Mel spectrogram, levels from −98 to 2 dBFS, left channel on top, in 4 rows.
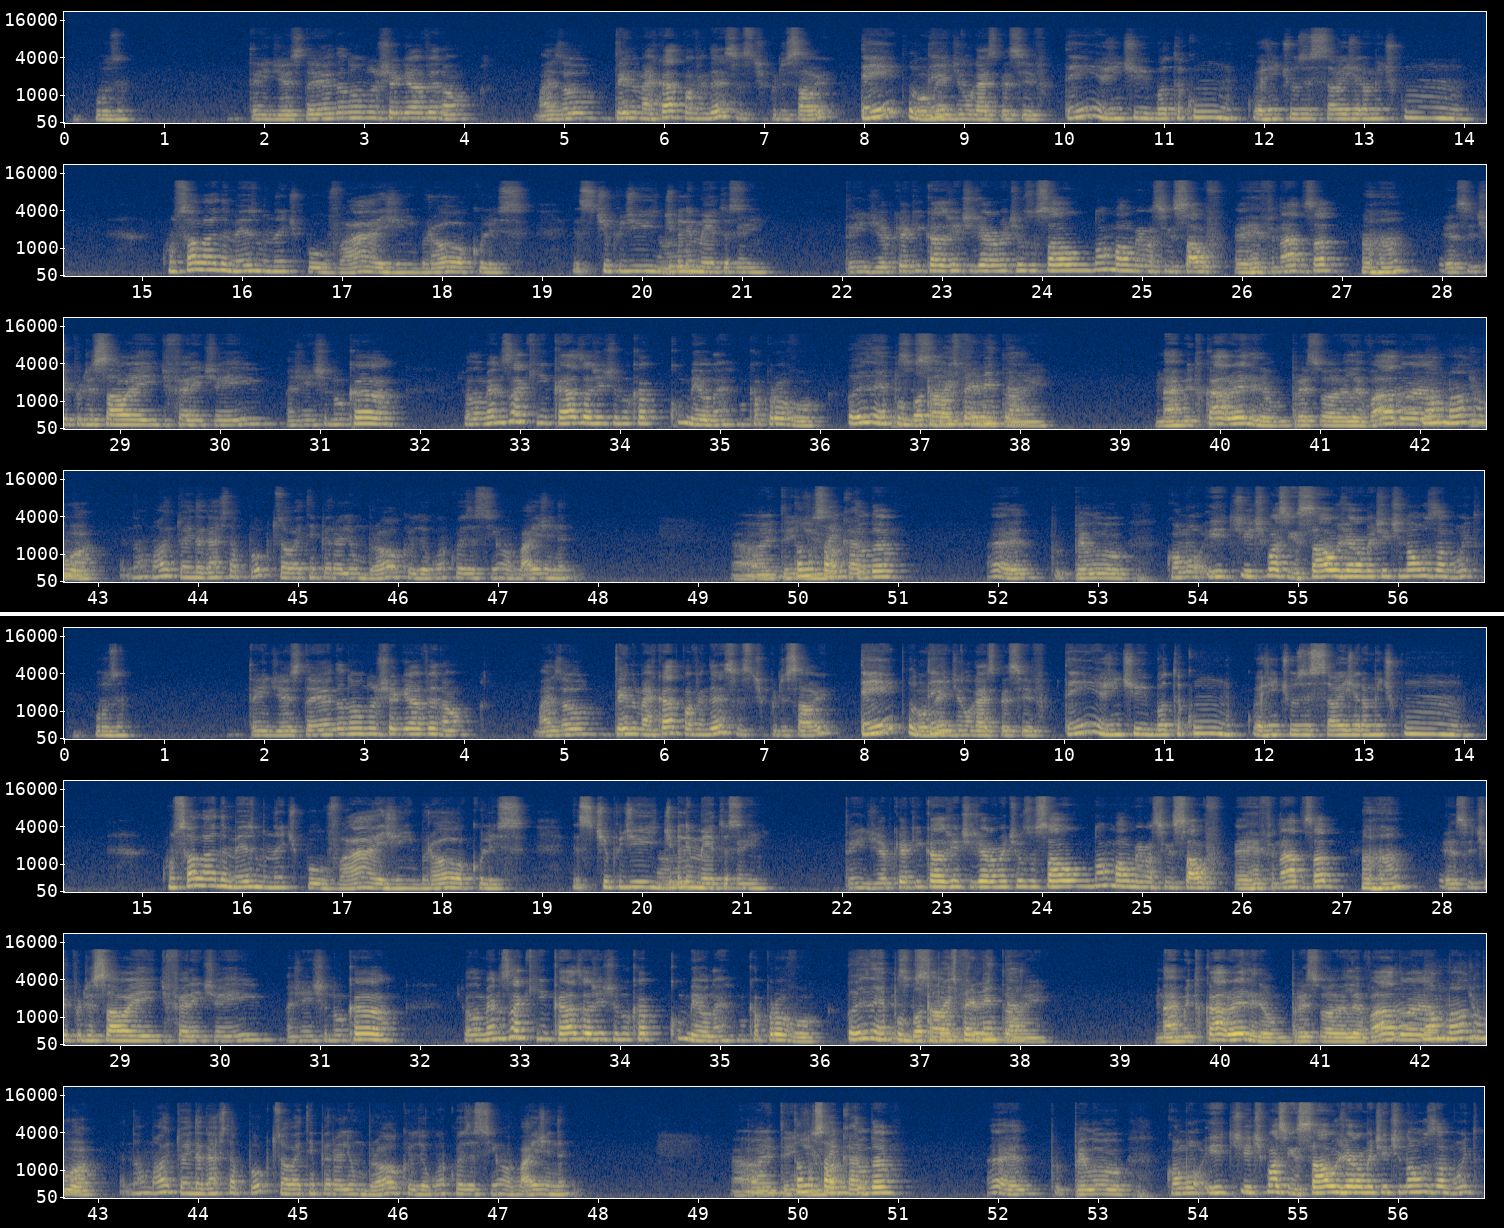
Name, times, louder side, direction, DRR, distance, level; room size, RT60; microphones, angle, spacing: voice 1, 0.3-0.6 8.0-8.9 10.0-14.0 15.3-18.8 19.3-21.2 27.2-27.6 36.3-38.1 41.6-42.9 43.3-47.7 49.5-50.7, right 2 dB, 80° right, 1.1 m, -25 dB
voice 2, 1.8-4.0 4.7-7.6 8.5-9.8 20.1-21.1 22.0-26.9 28.0-31.7 32.4-34.3 34.6-35.9 36.9-38.2 39.3-42.9 49.3-50.9 51.9-53.3 53.7-56.8, right 2 dB, 45° right, 1.5 m, -24 dB
6.9 x 3.7 x 4.7 m
head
